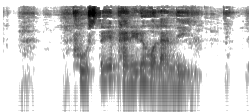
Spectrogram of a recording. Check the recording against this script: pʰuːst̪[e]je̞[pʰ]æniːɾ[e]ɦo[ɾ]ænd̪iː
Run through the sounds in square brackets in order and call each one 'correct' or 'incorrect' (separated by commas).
correct, correct, correct, incorrect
